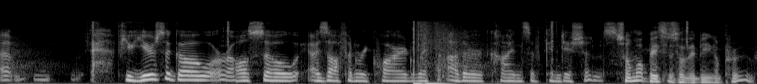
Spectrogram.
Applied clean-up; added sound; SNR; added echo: none; Gunshot, gunfire; 10 dB; none.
